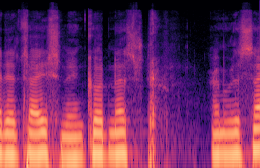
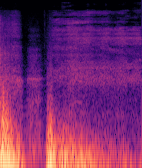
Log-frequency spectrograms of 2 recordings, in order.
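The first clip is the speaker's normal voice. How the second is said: short breathy chuckle; a brief, voiceless laugh. Real, not acted. Chuckles during volunteer appeal.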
